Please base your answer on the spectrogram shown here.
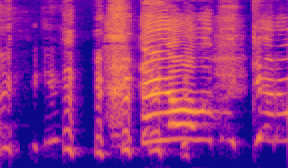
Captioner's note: both laughing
